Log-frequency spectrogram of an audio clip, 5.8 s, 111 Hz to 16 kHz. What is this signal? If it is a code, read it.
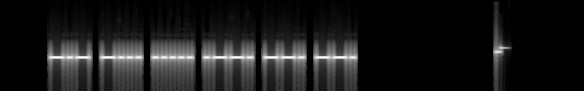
Morse code, heard as a keyed tone, about 28 wpm, 700 Hz. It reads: KB5PGG
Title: USA Call Signs Repeated 2x 28wpm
